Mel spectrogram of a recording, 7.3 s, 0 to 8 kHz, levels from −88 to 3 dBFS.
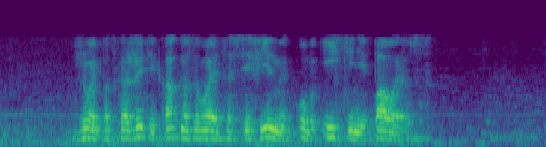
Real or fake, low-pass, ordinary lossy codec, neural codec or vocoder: real; 7.2 kHz; AAC, 16 kbps; none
